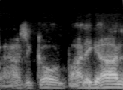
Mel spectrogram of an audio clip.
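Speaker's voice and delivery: lightly voiced film star, soft greeting; Clint Eastwood. Film star's daily hello to the bodyguard, soft impression. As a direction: greet him quietly as the movie legend. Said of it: "and in, in that accent".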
